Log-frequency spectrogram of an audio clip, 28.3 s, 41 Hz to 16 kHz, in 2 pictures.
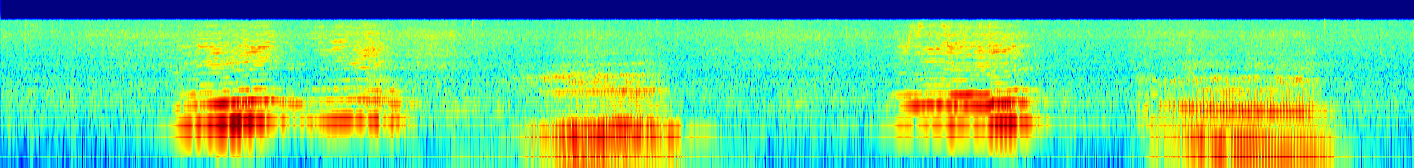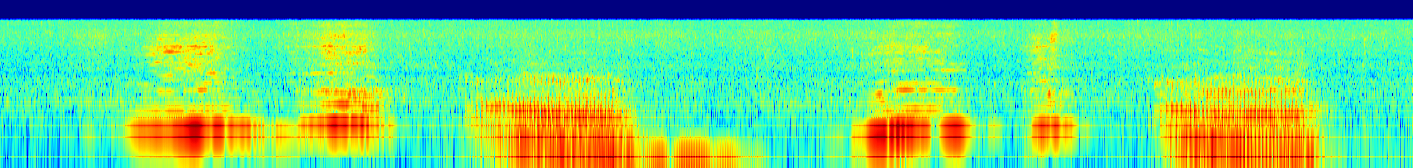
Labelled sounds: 1.8	2.9	humpback whale, 1.1 to 4.7 kHz
3.1	3.8	humpback whale, 0.88 to 4.8 kHz
5.2	5.8	humpback whale, 0.88 to 1.3 kHz
9.1	10.4	humpback whale, 0.78 to 6.3 kHz
15.6	16.4	humpback whale, 1.0 to 4.6 kHz
17.1	17.5	humpback whale, 3.0 to 3.2 kHz
18.7	19.0	humpback whale, 0.78 to 1.2 kHz
22.9	23.8	humpback whale, 0.78 to 3.2 kHz

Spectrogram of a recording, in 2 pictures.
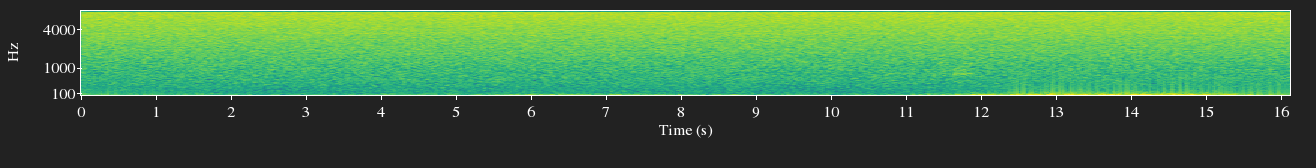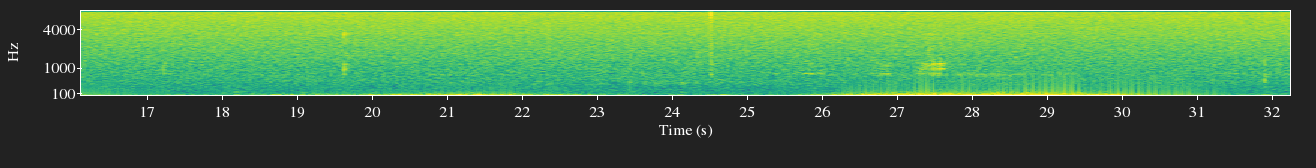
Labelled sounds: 27.3	27.7	noise likely from the mooring, 0.80 to 1.3 kHz

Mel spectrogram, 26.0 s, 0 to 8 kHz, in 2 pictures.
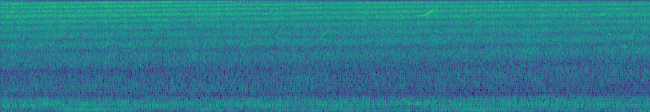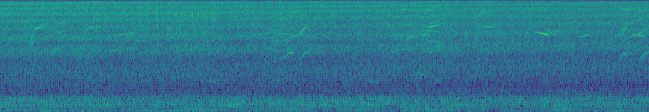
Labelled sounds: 13.5	13.9	killer whale, 1.4 to 4.5 kHz
14.6	15.0	killer whale, 2.4 to 4.7 kHz
18.3	19.2	killer whale, 0.87 to 4.4 kHz
25.3	25.9	killer whale, 1.6 to 6.2 kHz

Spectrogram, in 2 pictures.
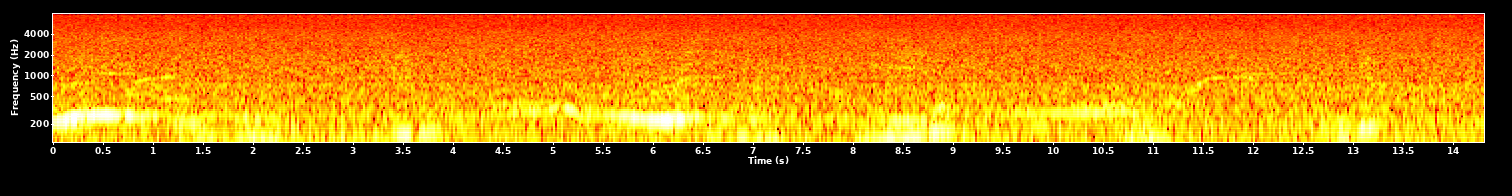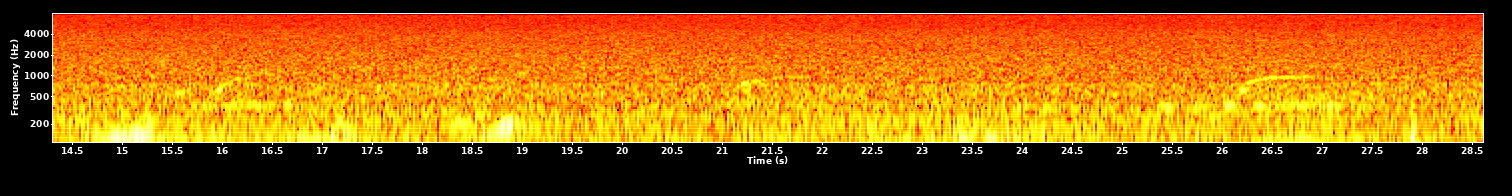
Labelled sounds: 11.4	12.2	humpback whale, 0.80 to 1.1 kHz
16.0	16.3	humpback whale, 0.80 to 0.99 kHz
21.2	21.4	humpback whale, 0.80 to 0.90 kHz
26.2	26.9	humpback whale, 0.80 to 1.0 kHz

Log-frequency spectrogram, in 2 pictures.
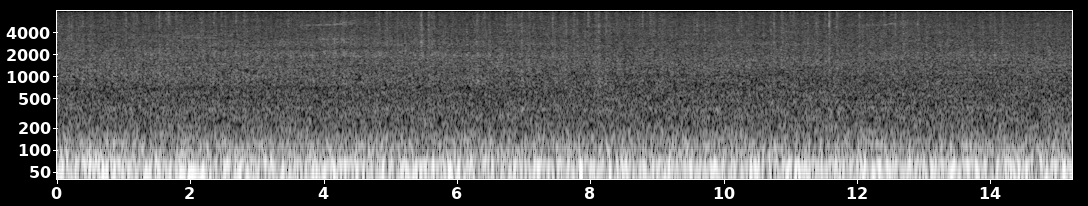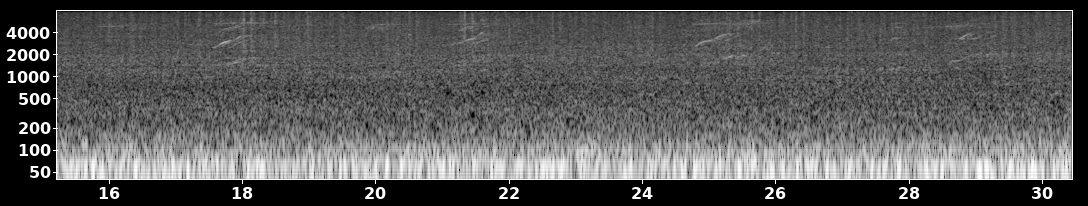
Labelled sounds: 3.9	4.5	killer whale, southern resident, 4.9 to 5.8 kHz

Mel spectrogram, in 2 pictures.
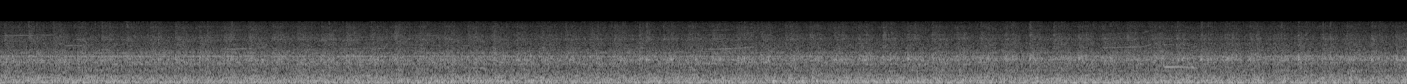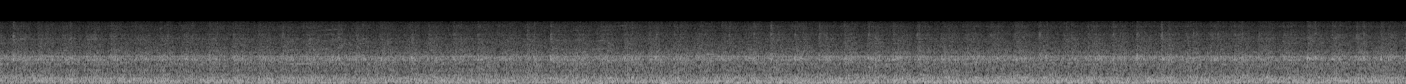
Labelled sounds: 0.0	0.4	killer whale, southern resident, 3.8 to 3.9 kHz
7.0	7.4	killer whale, southern resident, 1.9 to 2.1 kHz
11.0	12.0	killer whale, southern resident, 0.75 to 2.4 kHz

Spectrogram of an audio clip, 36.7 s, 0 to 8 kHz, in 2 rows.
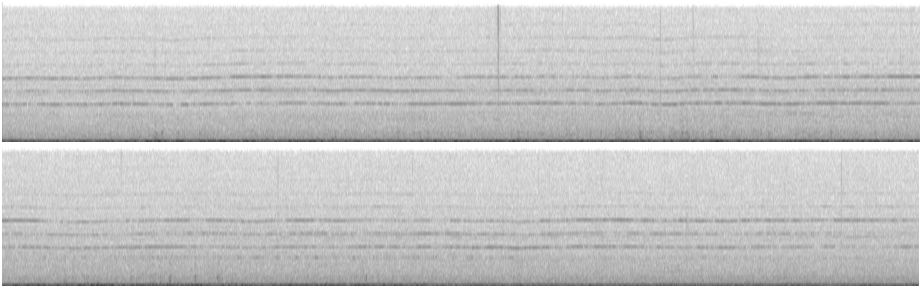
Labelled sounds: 28.4	29.0	vessel noise, 1.4 to 4.5 kHz

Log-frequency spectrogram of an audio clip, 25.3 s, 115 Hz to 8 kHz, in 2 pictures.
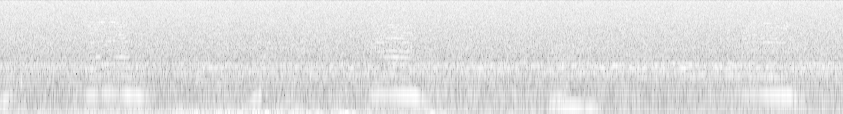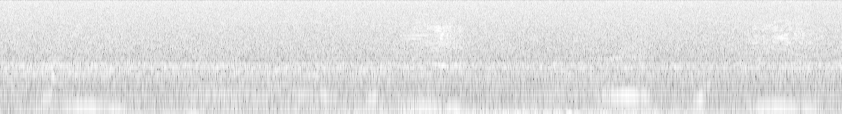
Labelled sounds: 5.7	6.1	humpback whale, 0.90 to 2.0 kHz
18.8	19.3	humpback whale, 2.1 to 3.0 kHz
24.2	24.5	humpback whale, 1.9 to 2.3 kHz

